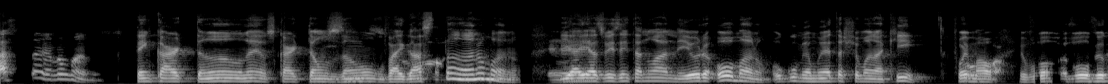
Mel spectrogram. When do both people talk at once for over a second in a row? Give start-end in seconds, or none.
3.1-4.6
